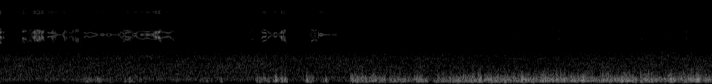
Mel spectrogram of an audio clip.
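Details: At the Berry College nest on April 30, 2015, bald eaglets share an afternoon squirrel meal with their mother: wavering high-pitched whistled chirps in the first three seconds, followed by rustling and low rumbling noise.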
